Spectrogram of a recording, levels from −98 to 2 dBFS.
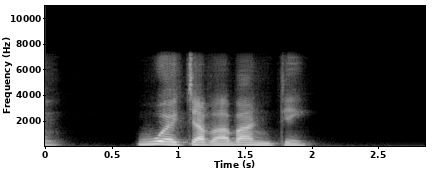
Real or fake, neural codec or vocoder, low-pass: fake; codec, 16 kHz, about 1 kbps, DyCAST, with the encoder's durations; 7.2 kHz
